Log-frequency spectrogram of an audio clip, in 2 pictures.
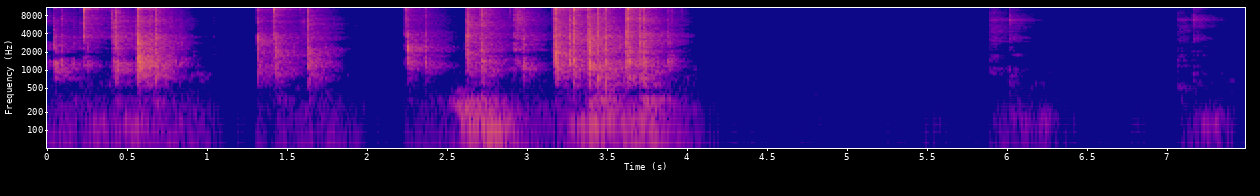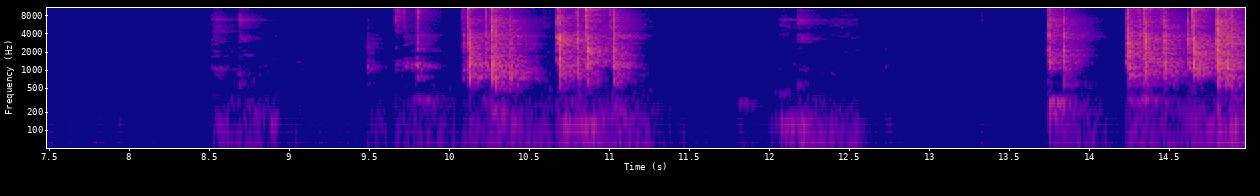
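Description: Fingertips and long nails type on a compact 60% RGB-backlit mechanical keyboard with plastic keycaps. Bursts of bright, clicky keystrokes come at the start and end, with a quieter stretch of a few soft, scattered taps in between. Each keystroke stops almost at once, with silence between the bursts.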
